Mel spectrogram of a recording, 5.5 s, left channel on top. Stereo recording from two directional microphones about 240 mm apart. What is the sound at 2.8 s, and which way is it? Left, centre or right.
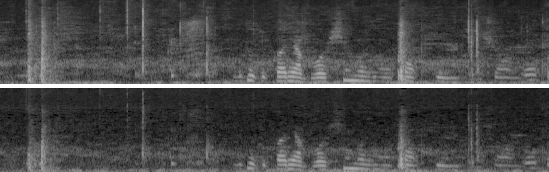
Speech, centre.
